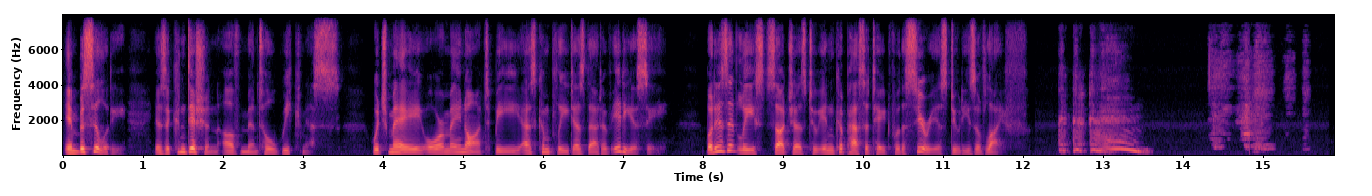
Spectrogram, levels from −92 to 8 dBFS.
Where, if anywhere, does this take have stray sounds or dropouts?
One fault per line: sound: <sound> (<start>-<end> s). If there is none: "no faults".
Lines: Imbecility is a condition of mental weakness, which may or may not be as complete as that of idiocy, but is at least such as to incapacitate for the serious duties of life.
sound: throat clearing (12.4-13.6 s)
sound: sniff (14.3-15.6 s)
